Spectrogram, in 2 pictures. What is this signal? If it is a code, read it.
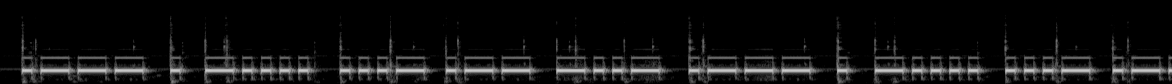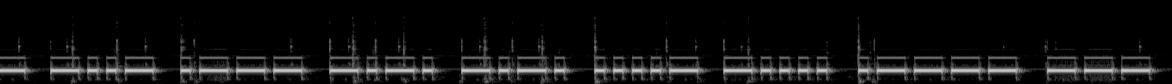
Morse code, heard as a keyed tone, about 13 wpm, 660 Hz. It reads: JE6VWX JE6VWX JCC461O
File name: jh8cbh / 2021cw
